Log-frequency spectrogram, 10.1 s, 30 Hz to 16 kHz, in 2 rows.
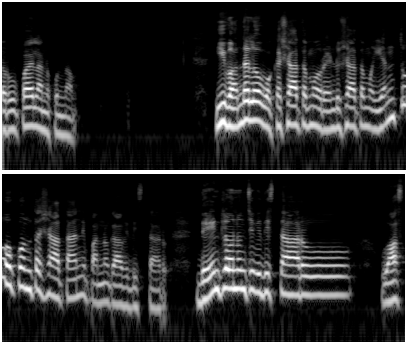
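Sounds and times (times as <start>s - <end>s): man speaking: 2.7s - 10.0s.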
